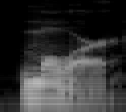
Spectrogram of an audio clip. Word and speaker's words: Mor: Eyerrik um kept an older a sound. So, you get Mar. West Syriak. That sound shifted over time to an O. So, more right.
